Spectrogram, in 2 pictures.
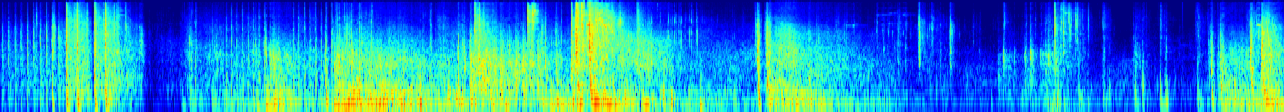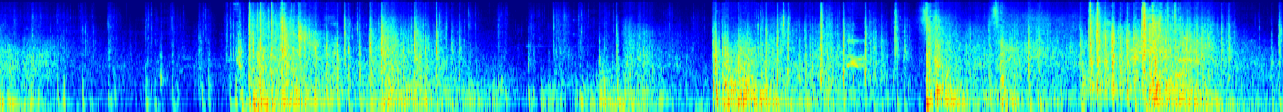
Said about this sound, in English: They're shooting people in the face.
